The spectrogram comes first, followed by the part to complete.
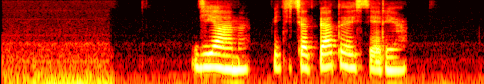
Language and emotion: Russian, neutral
